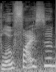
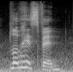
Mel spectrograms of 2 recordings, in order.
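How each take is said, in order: First: The middle of the name sounds like 'fei'. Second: The middle of the name sounds like 'his'. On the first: The speaker calls it wrong. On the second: The speaker calls it right.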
